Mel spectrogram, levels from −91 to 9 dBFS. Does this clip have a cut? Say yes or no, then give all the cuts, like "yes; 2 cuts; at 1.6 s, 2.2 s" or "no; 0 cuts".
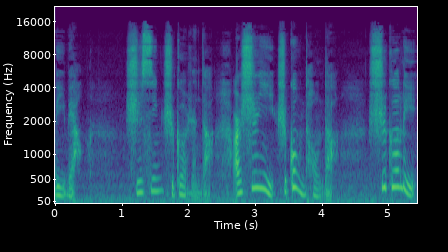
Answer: no; 0 cuts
